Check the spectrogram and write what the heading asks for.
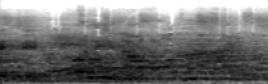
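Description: Indistinct chatter of several voices in a classroom.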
